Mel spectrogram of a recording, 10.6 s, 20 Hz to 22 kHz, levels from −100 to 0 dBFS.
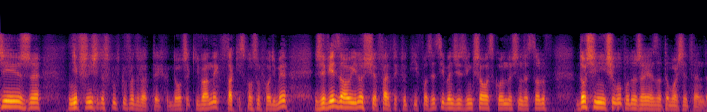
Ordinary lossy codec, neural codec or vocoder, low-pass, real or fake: none; codec, 24 kHz, 0.5 kbps, DualCodec; 7.2 kHz; fake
